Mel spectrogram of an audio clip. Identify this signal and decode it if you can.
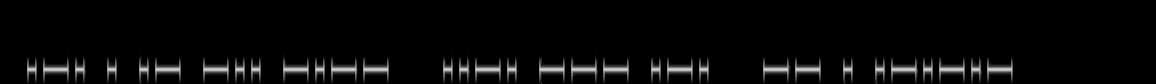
Morse code, heard as a keyed tone, about 16 wpm, 700 Hz. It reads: READY FOR ME.
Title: Sentences from Top 1000 Words - Review Part 1 - 15wpm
